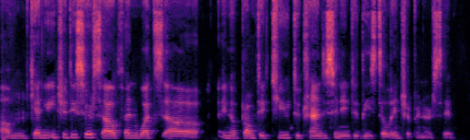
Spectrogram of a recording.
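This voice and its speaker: In a very clean recording with a silent background, a woman talks at a moderate pace in a dark, mellow, somewhat breathy tone, her medium pitch showing ordinary variation. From Nepal. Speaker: online business host and nurse. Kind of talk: live interview. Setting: live stream. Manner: halting, many fillers.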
